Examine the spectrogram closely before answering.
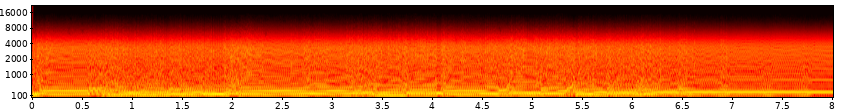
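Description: Electric guitar played through the Magic Pedals Cthulhu Fuzz, a one-knob high-gain silicon fuzz, into a Matamp GT120 amp, playing a heavy fuzzed doom riff. From about six seconds in, a note is left ringing.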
